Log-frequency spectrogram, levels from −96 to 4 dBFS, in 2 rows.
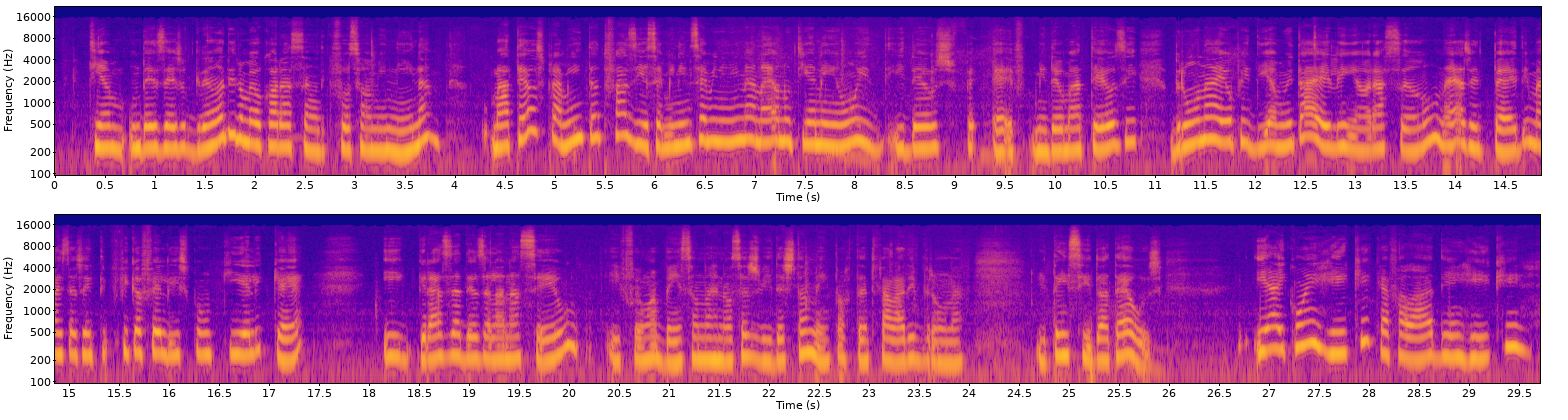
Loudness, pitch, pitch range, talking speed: -19 LUFS, 235 Hz, 215-265 Hz, 180 wpm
